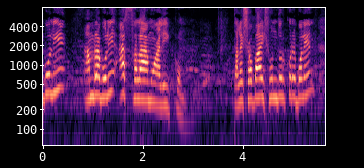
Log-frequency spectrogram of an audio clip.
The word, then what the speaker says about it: আসসালামু আলাইকুম: আপনি কথা বলতে গেলেই কি বলেন, ইংলিশ ভাষীরা কি বলেন, আমরা ইসলাম, আমরা মুসলিম, আমরা কি বলি, আমরা বলি আসসালামু আলাইকুম।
